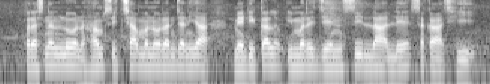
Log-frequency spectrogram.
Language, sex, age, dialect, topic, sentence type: Magahi, male, 18-24, Western, banking, statement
